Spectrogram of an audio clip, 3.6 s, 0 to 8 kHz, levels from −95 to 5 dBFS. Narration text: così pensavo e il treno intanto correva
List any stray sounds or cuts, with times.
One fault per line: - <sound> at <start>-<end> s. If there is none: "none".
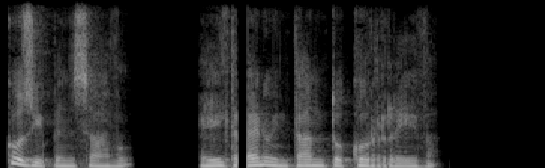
- dropout at 1.6-1.7 s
